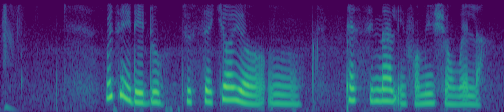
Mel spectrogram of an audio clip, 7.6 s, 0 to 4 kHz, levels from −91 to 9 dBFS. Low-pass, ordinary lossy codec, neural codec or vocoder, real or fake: 3.6 kHz; none; none; real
